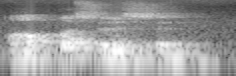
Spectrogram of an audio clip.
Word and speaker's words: apostles: apostles. T는 묵음입니다.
